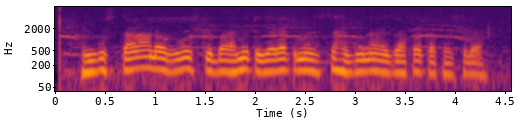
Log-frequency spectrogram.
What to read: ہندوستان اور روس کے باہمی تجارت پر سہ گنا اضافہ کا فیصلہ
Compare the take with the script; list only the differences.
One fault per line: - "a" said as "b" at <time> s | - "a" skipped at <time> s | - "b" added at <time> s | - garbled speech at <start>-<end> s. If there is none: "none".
- "پر" said as "میں" at 2.4 s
